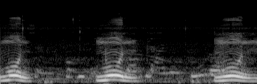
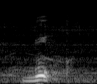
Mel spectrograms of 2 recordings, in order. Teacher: the o o sound is either long as in moon or short as in Book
